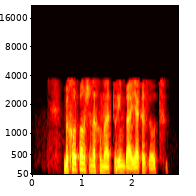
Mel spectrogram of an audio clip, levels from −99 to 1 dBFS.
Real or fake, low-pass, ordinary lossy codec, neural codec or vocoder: real; 3.6 kHz; MP3, 24 kbps; none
